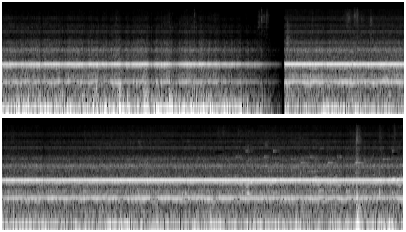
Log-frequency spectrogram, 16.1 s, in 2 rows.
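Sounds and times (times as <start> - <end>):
steady whine: 0.0 - 16.0
train rumbling: 12.6 - 16.0.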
